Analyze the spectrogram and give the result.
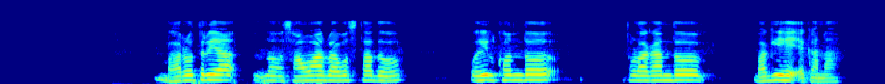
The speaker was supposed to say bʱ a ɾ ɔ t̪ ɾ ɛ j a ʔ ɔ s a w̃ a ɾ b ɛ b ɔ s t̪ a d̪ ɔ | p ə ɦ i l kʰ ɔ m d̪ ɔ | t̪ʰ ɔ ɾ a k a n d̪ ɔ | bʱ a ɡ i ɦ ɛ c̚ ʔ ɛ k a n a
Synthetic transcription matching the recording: bʱ a ɾ ɔ t̪ ɾ ɛ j a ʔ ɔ s a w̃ a ɾ b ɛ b ɔ s t̪ʰ a d̪ ɔ | p ə ɦ i l kʰ ɔ n d̪ ɔ | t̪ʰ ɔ ɽ a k a n d̪ ɔ | bʱ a ɡ i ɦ ɛ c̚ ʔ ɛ k a n a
